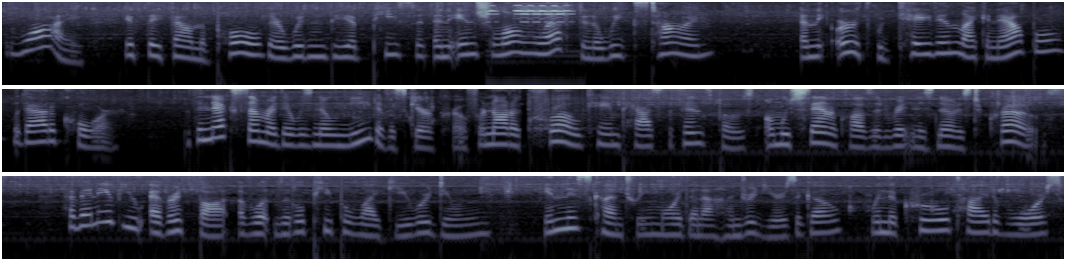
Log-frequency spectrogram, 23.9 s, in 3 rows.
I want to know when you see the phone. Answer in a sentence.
The phone can be heard from 3.6 to 4.4 s.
